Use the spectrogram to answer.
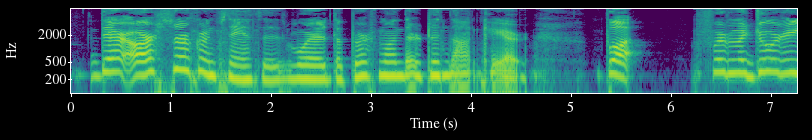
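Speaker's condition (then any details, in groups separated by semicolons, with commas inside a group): Spastic cerebral palsy, mixed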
